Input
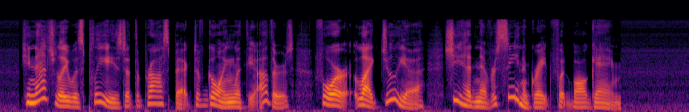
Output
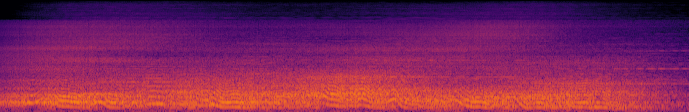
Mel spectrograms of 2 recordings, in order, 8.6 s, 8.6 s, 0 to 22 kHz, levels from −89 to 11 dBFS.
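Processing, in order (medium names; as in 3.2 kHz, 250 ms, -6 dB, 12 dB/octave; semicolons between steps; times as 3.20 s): spectral blur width 1020 ms; pitch-shifted reverb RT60 2.6 s, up +12 st, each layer -8 dB, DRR 3.5 dB; trim +7.5 dB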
